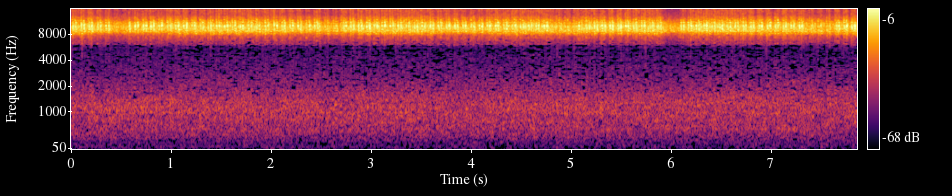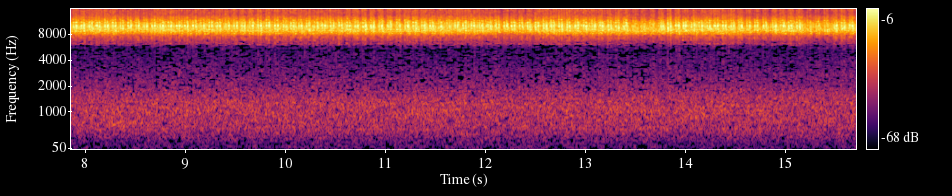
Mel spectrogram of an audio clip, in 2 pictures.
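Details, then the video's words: Male crickets stridulate, scraping a wing edge along the comb-like teeth of the opposite wing, producing a continuous high-pitched ringing trill that barely varies in loudness over the whole stretch. "Most relaxing cricket sound for 8 hours"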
